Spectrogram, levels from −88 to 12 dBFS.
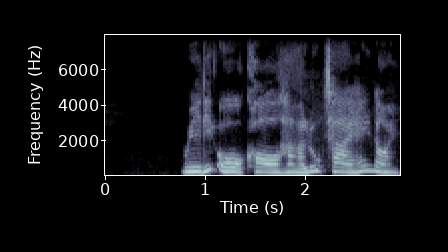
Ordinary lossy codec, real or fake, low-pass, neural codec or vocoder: none; real; none; none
